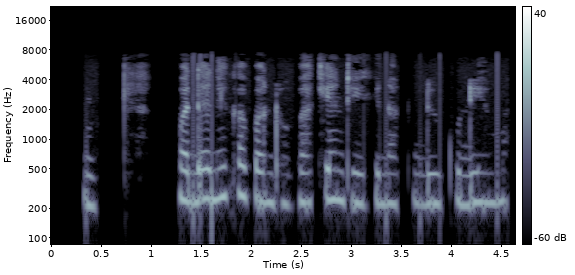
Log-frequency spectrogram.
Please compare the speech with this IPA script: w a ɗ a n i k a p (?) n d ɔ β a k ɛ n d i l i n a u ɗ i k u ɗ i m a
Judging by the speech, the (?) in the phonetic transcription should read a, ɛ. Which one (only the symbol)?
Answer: a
